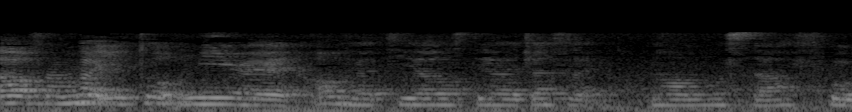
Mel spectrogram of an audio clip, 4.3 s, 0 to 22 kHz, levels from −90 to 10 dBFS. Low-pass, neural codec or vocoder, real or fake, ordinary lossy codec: none; none; real; none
